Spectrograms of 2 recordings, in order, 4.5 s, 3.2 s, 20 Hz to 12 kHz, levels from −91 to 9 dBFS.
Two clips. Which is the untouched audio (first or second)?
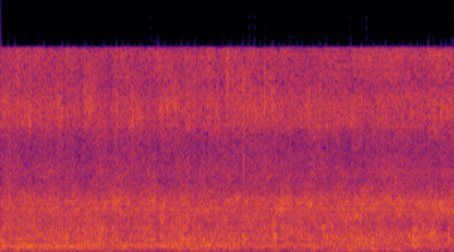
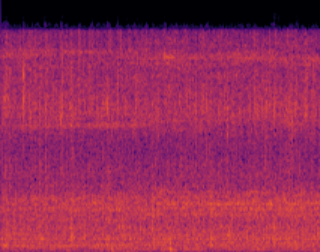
second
